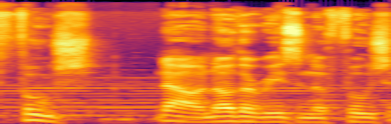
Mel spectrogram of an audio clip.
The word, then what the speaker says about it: fossa: Really, the correct way Exactly. to say it is foosh, foosh, foosh, like foosh with a performance anxiety at the end. Experts feel free to correct me, but apparently that is the closest to the OG Malagasy pronunciation. It's just that the global game of telephone has Americans saying Fusa, while England pronounces it as Fossa.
